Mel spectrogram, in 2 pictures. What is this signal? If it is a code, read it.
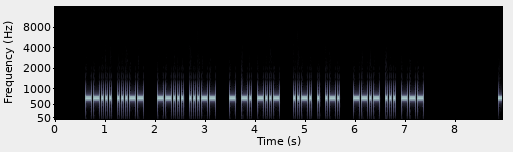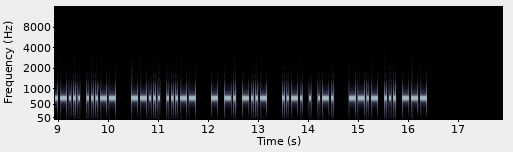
Morse code, heard as a keyed tone, about 30 wpm, 700 Hz. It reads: 73 73 TNX FER QSO 73 73 TNX FER QSO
